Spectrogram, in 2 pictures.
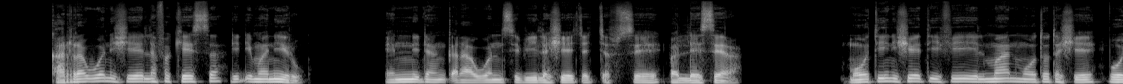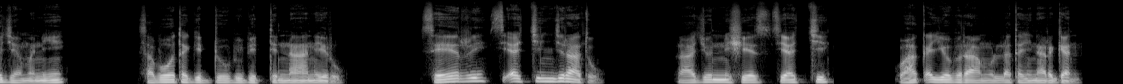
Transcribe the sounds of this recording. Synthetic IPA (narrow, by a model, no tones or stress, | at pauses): kɐrːɐwːɐnɪʃe̞ːlɐfɐke̞ːsːɐᶑ̪ɪᶑɪmɐniːɾʊ | ʔɪnːɪd̪ɐŋkʼɐɾaːwːɐnsɪbiːlɐʃe̞ːt͡ʃʼɐt͡ʃʼːɐbse̞ːb̥ɐlːe̞ːsːe̞ːɾɐ | mo̞ːt̪iːnɪʃe̞ːt̪iːfɪɪlmaːnmo̞ːt̪ɔt̪ɐʃeːbo̞ːd͡ʒɪɐmɐniː | sɐbo̞ːt̪ɐɡɪd̪ːuːbɪbɪt̪ːɪnːaːniːɾʊ | se̞ːrːɪsɪʔɐt͡ʃːɪnd͡ʒɪɾaːt̪ʊ | ɾaːd͡ʒɔnːɪʃe̞ːsɪʔɐt͡ʃːɪ | waːkʼɐjːɔbɪɾaːmʊlːɐt̪ɐhɪnɐɾɡɐn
